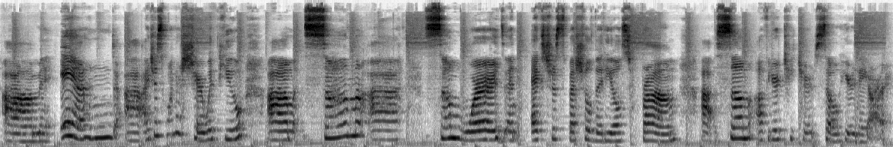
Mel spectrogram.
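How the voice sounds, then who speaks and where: An elementary school teacher leads a read-aloud lesson for young children, her voice fairly high and a bit bright. She speaks slowly and encouragingly to her pupils while soft music plays in the background.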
